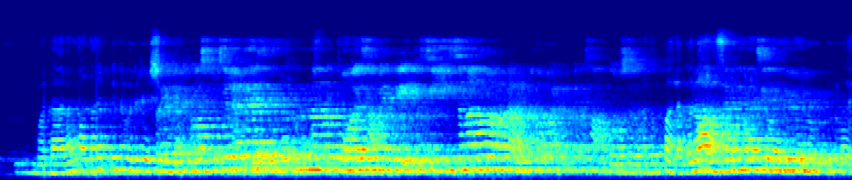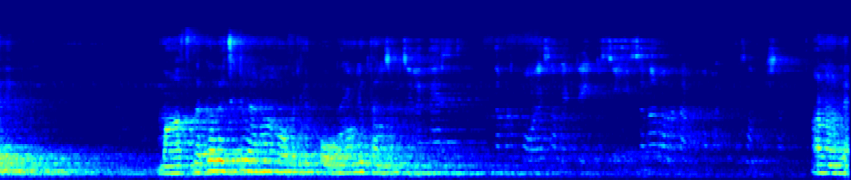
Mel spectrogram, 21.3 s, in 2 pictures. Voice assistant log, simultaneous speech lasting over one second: present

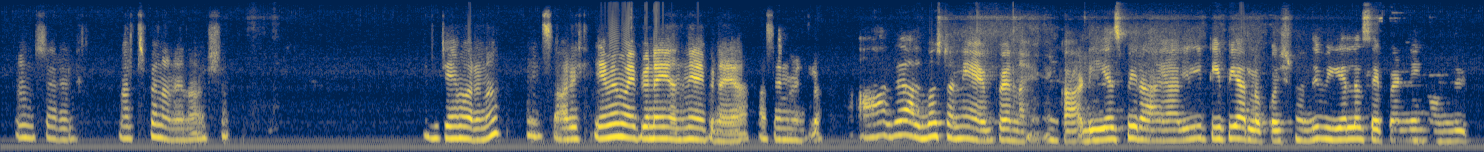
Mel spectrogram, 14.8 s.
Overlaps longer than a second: none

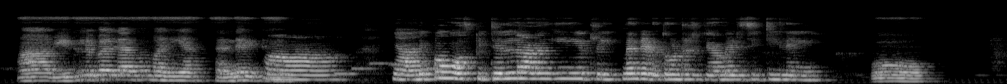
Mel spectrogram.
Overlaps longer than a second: none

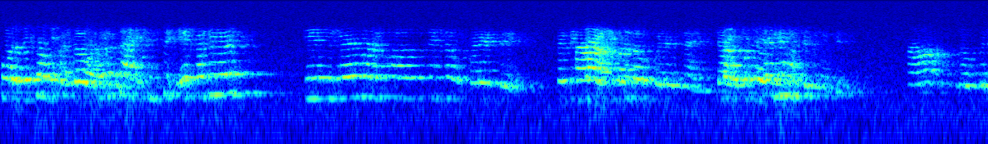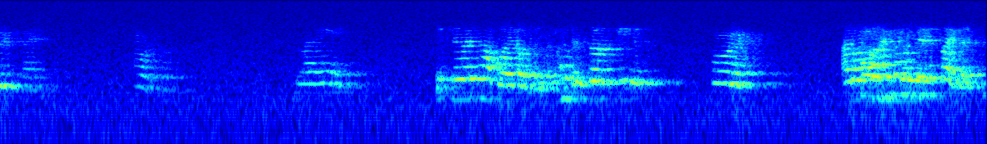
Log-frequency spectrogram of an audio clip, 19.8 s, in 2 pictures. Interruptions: present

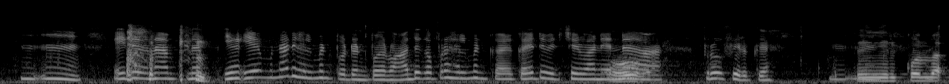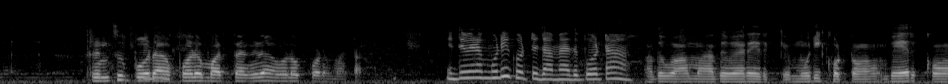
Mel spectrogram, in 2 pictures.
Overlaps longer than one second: none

